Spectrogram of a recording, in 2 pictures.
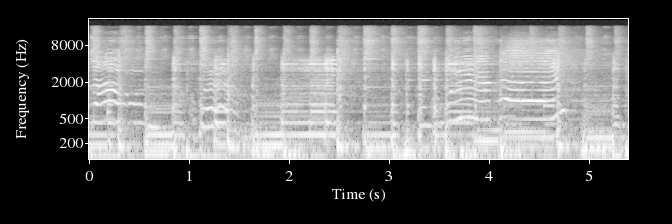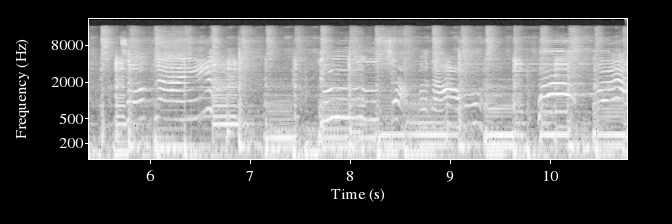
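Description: Live soul band playing: a woman's lead vocal over electric guitars, bass guitar and a drum kit keeping a steady beat.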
